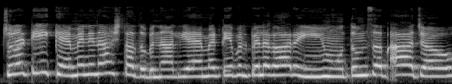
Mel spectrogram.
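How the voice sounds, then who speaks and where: A busy mother doll bustling about breakfast in a doll story, voiced by a woman. The voice is very high and bright, brisk and reassuring.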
